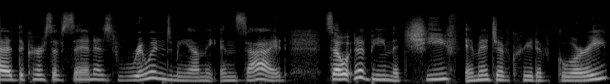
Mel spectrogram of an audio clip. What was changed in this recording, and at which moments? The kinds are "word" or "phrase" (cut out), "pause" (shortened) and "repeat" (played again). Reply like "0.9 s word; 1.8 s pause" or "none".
1.1 s word; 3.5 s word

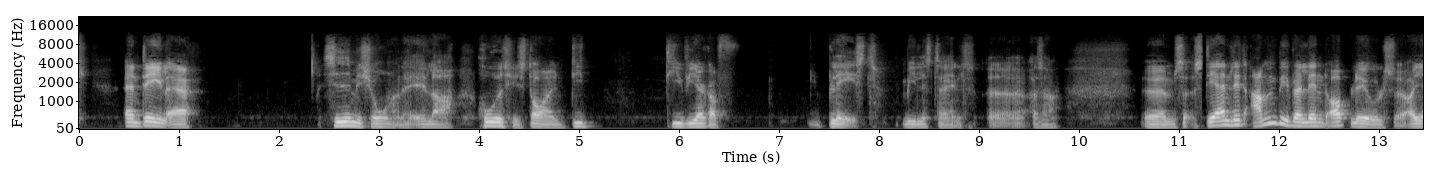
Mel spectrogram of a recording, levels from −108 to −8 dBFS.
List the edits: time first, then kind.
11.2 s phrase

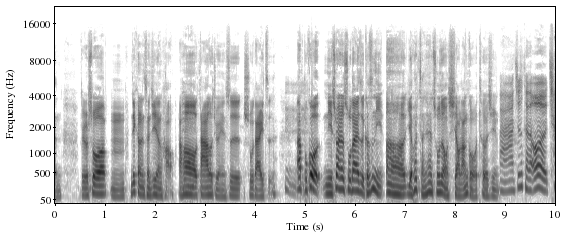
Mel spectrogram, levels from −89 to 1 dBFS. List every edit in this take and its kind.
1.4 s pause; 2.4 s pause

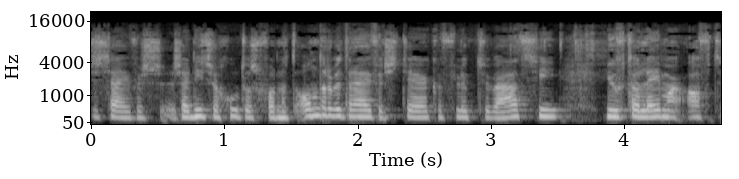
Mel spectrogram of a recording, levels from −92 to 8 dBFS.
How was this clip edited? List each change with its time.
2.2 s word

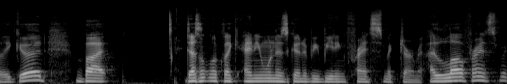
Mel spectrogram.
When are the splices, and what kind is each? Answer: none

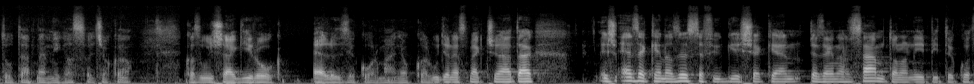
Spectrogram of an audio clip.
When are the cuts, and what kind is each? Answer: 0.9 s word; 1.8 s word; 6.2 s word; 8.1 s word

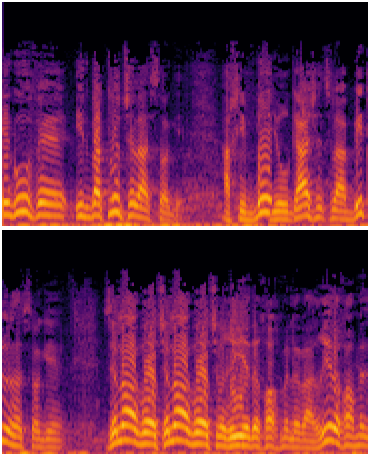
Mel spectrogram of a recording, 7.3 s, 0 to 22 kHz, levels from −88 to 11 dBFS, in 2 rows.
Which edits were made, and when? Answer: 2.7 s phrase; 5.3 s repeat

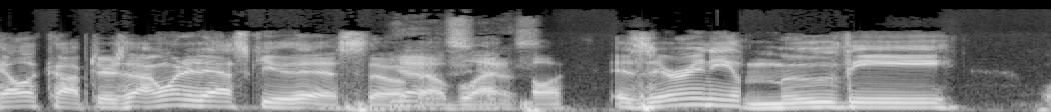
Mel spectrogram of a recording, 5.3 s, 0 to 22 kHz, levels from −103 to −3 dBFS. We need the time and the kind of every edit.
3.0 s pause; 3.7 s word

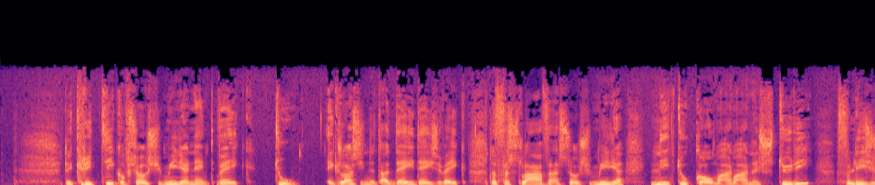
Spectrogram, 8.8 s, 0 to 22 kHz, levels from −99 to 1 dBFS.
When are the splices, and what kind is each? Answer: 2.2 s word; 6.7 s word; 7.3 s repeat

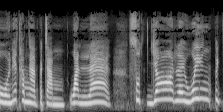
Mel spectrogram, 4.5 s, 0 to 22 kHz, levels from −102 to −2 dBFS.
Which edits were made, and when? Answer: 1.4 s pause

